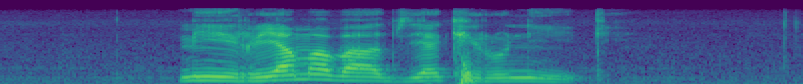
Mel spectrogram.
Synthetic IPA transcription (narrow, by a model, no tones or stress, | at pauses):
mir̤ijamaβab͡ʐijakʰiɾoniːkʼi̥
